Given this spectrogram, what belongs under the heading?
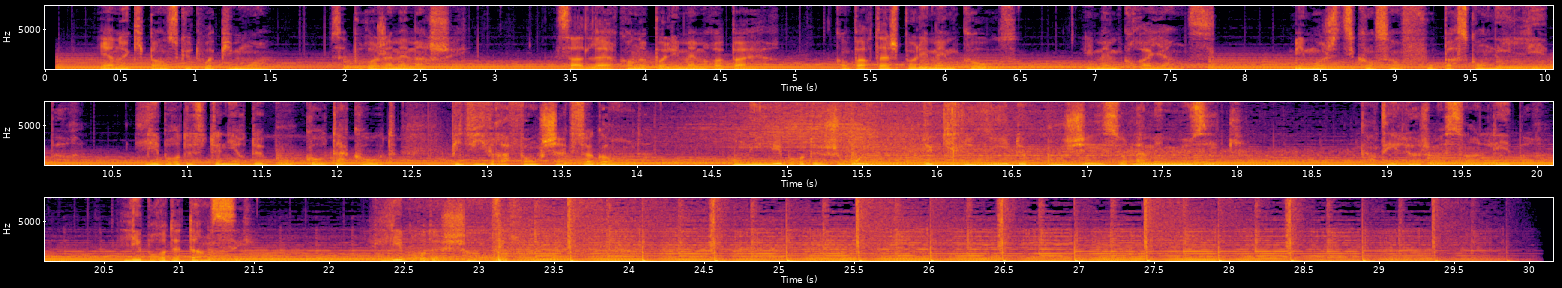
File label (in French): Publicite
